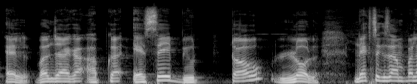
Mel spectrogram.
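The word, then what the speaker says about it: acebutolol: एटेनोलोल एल ओ L next example है आपका एसे ब्यूटो लोल एसे ए सी ई ब्यूटो बी यू टी ओ और एल ओ एल बन जाएगा आपका एसे ब्यूटो लोल नेक्स्ट एग्जांपल है आपका बसो प्रोलोल स्पेलिंग है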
